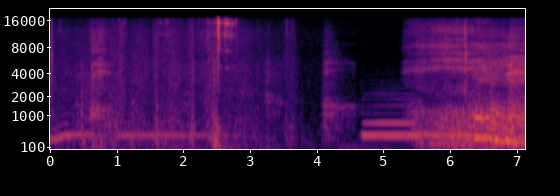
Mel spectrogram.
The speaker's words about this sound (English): Snoring so loudly. Huh? Turn onto your side. The rest of us need to sleep.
